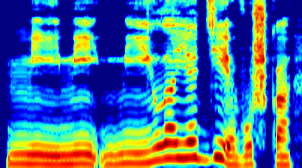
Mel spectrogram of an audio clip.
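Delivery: slow, stammering "Ми-ми-"; nervous stutter. Acted. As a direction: stumble over the words from nerves. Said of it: "от волнения Свейн начал заикаться". (заикаясь от волнения)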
